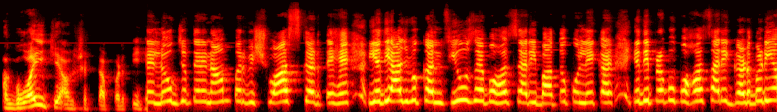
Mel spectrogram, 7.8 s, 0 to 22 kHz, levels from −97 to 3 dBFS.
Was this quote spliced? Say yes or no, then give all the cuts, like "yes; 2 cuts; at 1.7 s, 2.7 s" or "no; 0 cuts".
yes; 1 cut; at 1.4 s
